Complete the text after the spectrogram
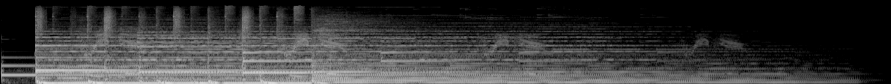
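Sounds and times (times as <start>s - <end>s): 
radiant musical stinger: 0.4s - 8.6s.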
